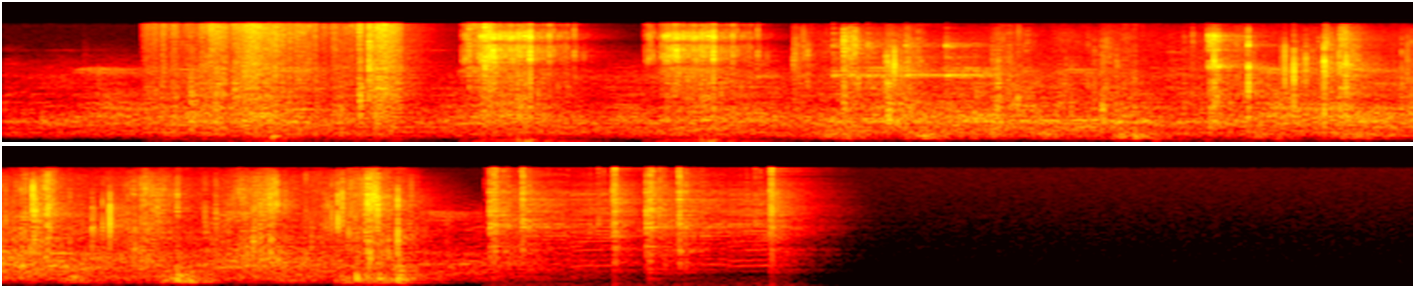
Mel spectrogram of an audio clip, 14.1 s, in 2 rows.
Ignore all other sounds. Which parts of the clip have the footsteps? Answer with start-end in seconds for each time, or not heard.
0.7-9.2.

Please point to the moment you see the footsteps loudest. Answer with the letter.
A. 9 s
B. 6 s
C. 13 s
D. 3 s
A.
